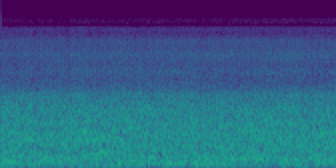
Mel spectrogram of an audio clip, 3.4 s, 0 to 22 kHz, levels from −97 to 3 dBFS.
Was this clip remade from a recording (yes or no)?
yes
